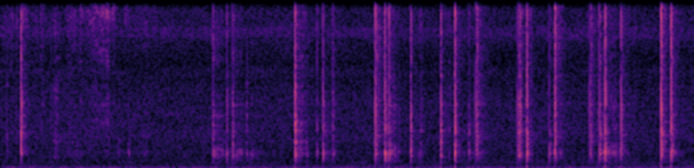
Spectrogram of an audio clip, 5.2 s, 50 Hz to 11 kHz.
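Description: An eyelash case is tapped in an irregular series of about nineteen short, sharp clicks, sparse at first and then quicker. Each tap has a bright, hollow tone around 1 kHz that dies away almost at once, over a faint steady low hum.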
